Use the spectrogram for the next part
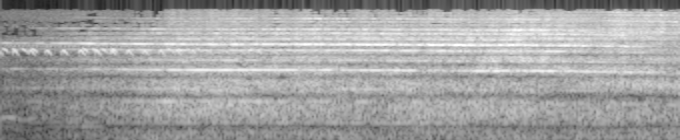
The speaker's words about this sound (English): These cargo airplanes flying from Europe to Africa, they were taking fish fillets from Lake Victoria to Europe, which is very high protein, beautiful, very good organic food from a place where people are starving.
